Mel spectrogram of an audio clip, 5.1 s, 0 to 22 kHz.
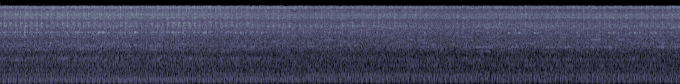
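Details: Honda HS80 snowblower, warmed up, unloaded at fast throttle: the governed speed is about 3000 rpm against a spec of 3600±150, a 15–20% power loss. The single-cylinder drone sits noticeably low in pitch. Low fast-throttle RPM setting.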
